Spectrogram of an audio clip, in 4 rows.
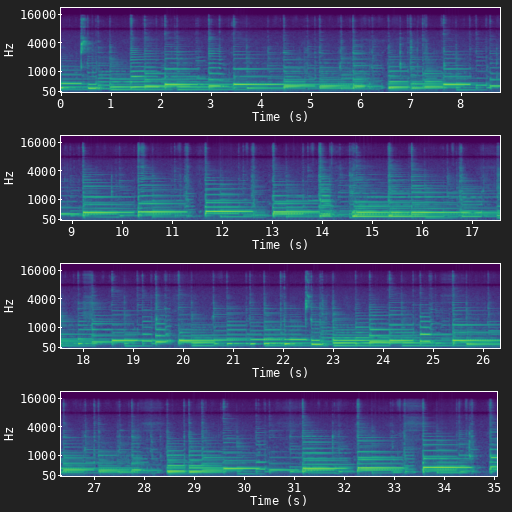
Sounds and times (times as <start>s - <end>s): Guitar: 0.0s - 35.0s.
